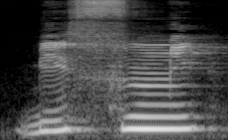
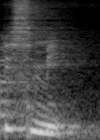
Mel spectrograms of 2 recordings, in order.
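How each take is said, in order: First: The s sound is held and flows on. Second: The s sound is swallowed and cut short. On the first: The speaker calls it right. "Laisse couler le son" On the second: The speaker calls it wrong. "Ne dis pas bismi. Hein, n'avale pas ici"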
